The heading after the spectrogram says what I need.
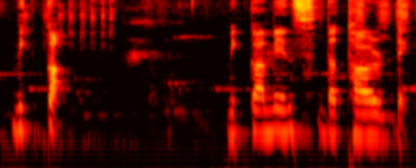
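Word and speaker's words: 三日: If you are writing these together, they would be pronounced as mikka.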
